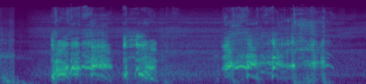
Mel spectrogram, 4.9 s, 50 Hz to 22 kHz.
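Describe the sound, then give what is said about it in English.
Two bouts of harsh, raspy coughing in a recording broadcast by the BBC 92 years ago, separated by a brief pause, each a rapid run of hacking coughs with a strained, wheezy, half-voiced edge. “Let us hear the cough again.”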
